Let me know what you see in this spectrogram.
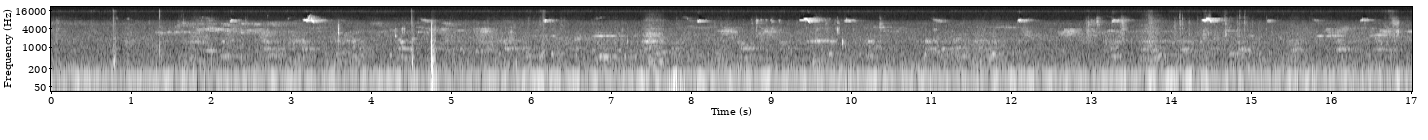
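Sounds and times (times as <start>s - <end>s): faint high bird chirps: 1.3s - 17.0s.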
